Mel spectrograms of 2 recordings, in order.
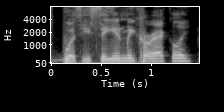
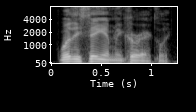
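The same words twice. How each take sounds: First: "me" lifted and leaned on; stress on me. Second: Said in the usual way. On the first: Shown as a demonstration. Cop mocks the driver's wandering eye, leaning on "me". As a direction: hit "me" in "was he seeing me correctly".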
